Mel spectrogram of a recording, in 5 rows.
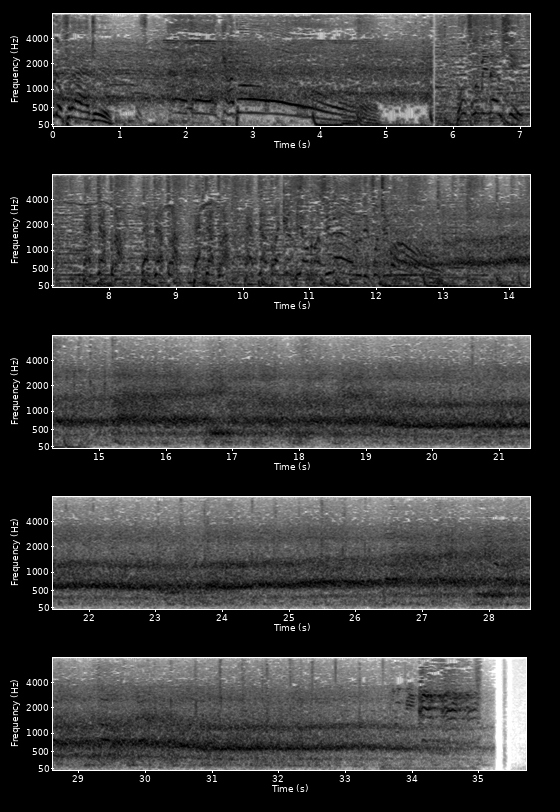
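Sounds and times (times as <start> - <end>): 
stadium crowd of football fans cheering and chanting: 0.0 - 35.3
speech: 0.1 - 3.0, 6.2 - 13.7.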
